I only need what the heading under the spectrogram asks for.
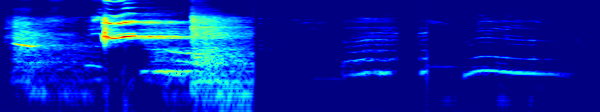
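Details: A pet green Rose-ringed parakeet (Psittacula krameri) talks: a harsh, screechy burst, then several short, clear, speech-like syllables at a middle pitch, possibly saying "mithu".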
